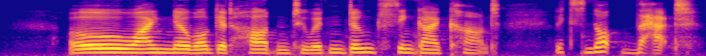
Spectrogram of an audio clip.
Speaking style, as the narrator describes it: Bruce said harshly

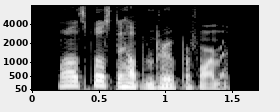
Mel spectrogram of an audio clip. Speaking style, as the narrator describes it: quickly muttered

